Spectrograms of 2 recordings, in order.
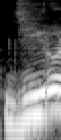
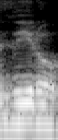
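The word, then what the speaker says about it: zero: लीजिए लिखा है दोस्तों जेड ई आर ओ इसको क्या पढ़ेंगे जीरो नहीं पढ़ेंगे इसको पढ़ेंगे जीरो क्या पढ़ेंगे जीरो जे आई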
